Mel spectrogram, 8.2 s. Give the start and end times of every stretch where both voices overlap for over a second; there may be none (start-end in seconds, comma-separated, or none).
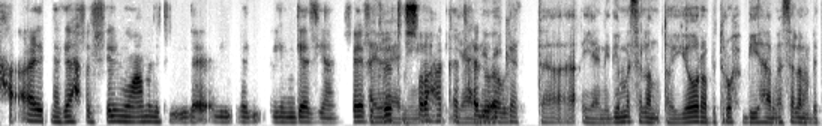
3.7-5.1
